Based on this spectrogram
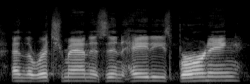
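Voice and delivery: loud, driving sermon delivery; preaching at full force. Acted. Preaches rich man story forcefully.

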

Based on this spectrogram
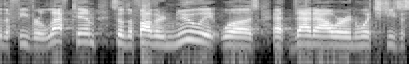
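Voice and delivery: loud, ringing preacher's read of the verse; scripture reading. Acted. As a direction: proclaim the text to the whole hall. Reads scripture aloud forcefully.

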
